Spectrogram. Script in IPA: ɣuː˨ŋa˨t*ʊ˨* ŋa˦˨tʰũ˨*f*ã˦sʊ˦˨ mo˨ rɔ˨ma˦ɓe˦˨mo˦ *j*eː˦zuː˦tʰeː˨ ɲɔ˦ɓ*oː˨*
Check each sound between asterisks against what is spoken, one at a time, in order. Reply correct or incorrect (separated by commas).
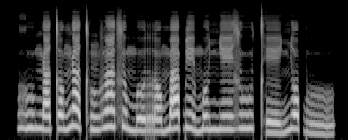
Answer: incorrect, incorrect, incorrect, incorrect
